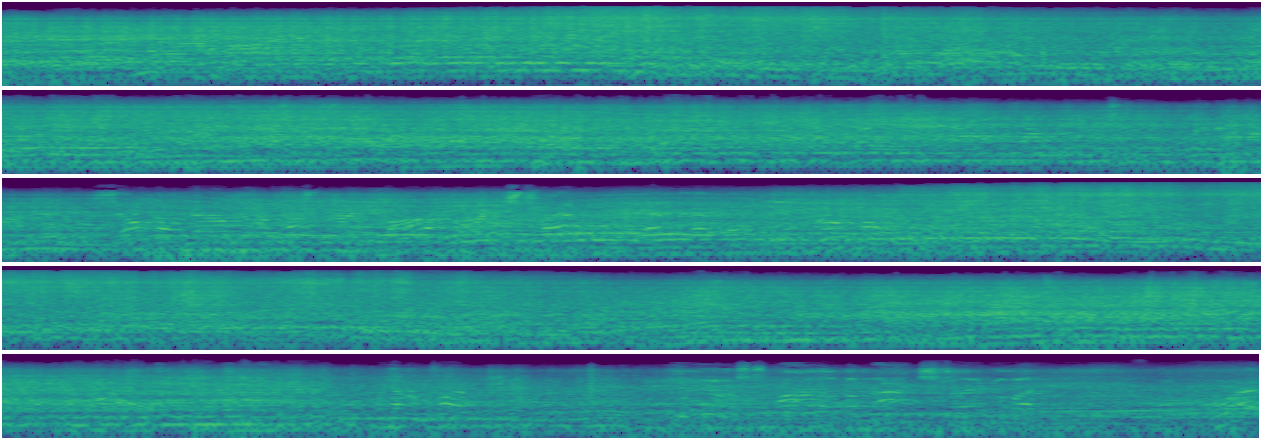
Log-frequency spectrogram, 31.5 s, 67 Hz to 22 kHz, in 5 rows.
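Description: A field of winged sprint cars with V8 engines running on a dirt oval. The engines rise and fall in pitch as the pack goes by, loudest a few seconds in and again around 18 to 21 seconds.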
